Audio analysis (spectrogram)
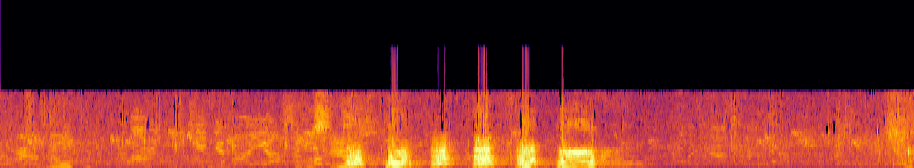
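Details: Vociferous sea lion at the Bronx Zoo giving a run of five loud, harmonic honking barks about half a second apart, each with a slightly falling pitch, after quieter calls and a brief shorter call at the start; background murmur throughout.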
